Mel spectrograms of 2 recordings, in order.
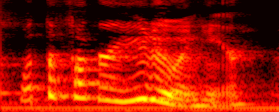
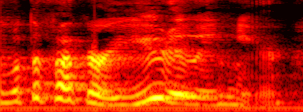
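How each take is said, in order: First: Lightly voiced challenge, higher and softer; retold challenge. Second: "YOU" punched in a mock retort; imitated comeback, "you" emphasized; retort with stress on YOU. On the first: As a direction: imitate a confronting question, emphasis off YOU. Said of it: "Cal goes". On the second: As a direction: throw the question back, hitting "you". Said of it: "And then Dorian goes".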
